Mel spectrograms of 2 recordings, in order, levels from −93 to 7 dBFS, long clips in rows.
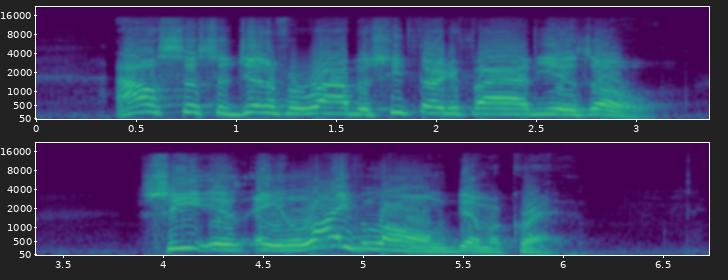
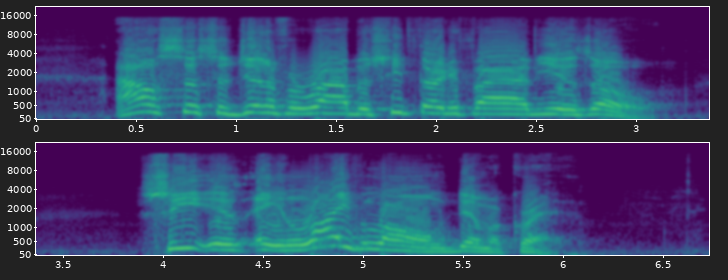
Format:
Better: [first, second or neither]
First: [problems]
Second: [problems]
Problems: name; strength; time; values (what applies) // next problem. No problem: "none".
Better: neither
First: distortion; slight; 10 dB below the speech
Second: distortion; slight; 10 dB below the speech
